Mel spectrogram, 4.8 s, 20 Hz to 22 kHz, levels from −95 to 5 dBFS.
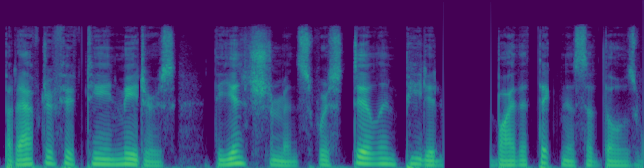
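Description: A rebuffering stall interrupts this speech clip from 3.33 s to 3.69 s. The playback ran dry of downloaded audio, so the sound drops to silence for about 357 ms while the player waits for more data to arrive, then picks up at exactly the point where it halted. No audio is skipped or repeated; the gap simply stretches the clip by that extra third of a second.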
